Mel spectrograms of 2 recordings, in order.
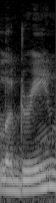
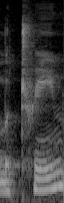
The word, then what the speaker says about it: latrine: Because we're stressing on this second syllable, the T does come out, so not ladrine, but latrine. We do have a burst of air there, so trine, like in the word tree.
